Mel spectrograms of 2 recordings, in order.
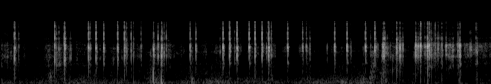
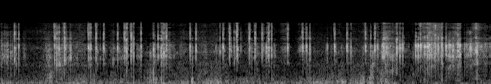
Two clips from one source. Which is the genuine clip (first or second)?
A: first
